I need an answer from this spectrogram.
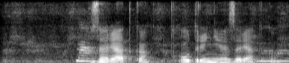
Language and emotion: Russian, neutral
